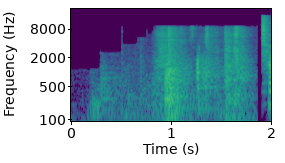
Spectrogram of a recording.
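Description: Skateboard on a concrete floor: wheels rolling, a sharp clack from the board about a second in, then a few lighter knocks.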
